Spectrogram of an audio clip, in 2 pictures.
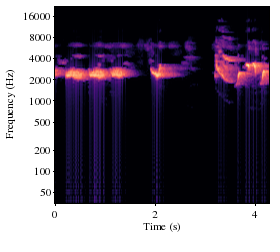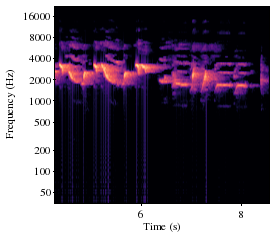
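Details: Hwamei from southern China in song: a few steady whistled notes, a pause, then a lively stream of rapid varied whistles dipping and rising in quick succession; no other sounds.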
